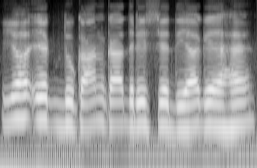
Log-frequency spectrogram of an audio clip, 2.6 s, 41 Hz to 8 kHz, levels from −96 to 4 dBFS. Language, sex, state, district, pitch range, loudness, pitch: Hindi, male, Jharkhand, Palamu, 160-170 Hz, -12 LUFS, 160 Hz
